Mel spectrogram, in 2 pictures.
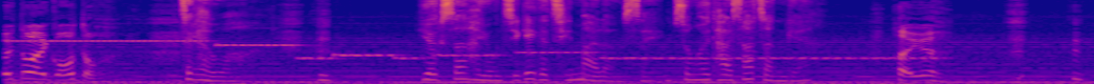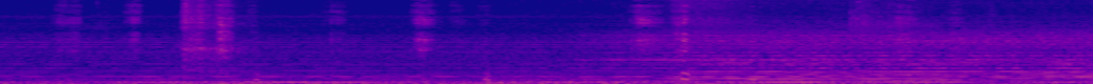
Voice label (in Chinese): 粤语; 《长剑风云》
